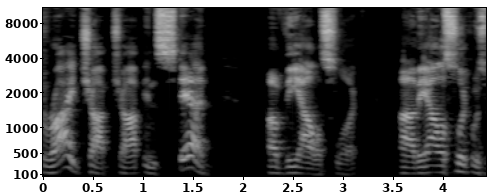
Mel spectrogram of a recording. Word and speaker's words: Alice Look: credit that she deserves the alleys look or the Alice look uh Alice is actually the granddaughter of Ike thrash uh the owner uh that's how you pronounce it the Alice look she surprised Brad Cox when she beat chop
